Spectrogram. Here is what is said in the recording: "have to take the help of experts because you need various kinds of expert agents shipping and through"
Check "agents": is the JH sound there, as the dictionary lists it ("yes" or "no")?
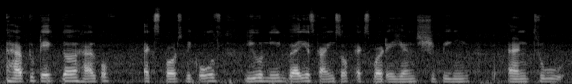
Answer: no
